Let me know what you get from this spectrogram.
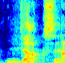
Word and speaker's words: Dxun: The thing that I remembered most about that book was that Onderon's moon, which I believe is pronounced Zun or Duxun, D-X-U-N. – Duxun, I believe.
